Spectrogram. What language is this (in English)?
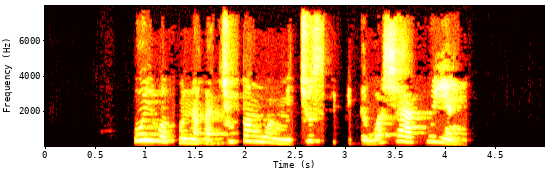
Chiquián Ancash Quechua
